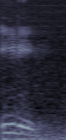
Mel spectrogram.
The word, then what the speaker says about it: EDI: Why are you named Edie? ED is the phonetic pronunciation of EDI.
